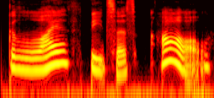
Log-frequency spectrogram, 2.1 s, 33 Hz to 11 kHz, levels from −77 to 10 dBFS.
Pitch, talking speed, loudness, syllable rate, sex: 200 Hz, 110 wpm, -16 LUFS, 2.9 syllables/s, female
